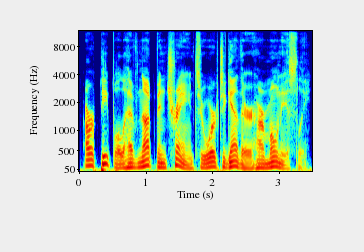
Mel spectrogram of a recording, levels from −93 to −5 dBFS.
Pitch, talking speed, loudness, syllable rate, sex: 105 Hz, 170 wpm, -16 LUFS, 5.1 syllables/s, male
